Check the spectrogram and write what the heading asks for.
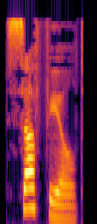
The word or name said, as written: suffield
